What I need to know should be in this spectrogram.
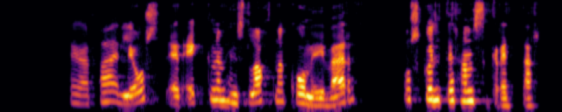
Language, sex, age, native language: Icelandic, female, 40-49, Icelandic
